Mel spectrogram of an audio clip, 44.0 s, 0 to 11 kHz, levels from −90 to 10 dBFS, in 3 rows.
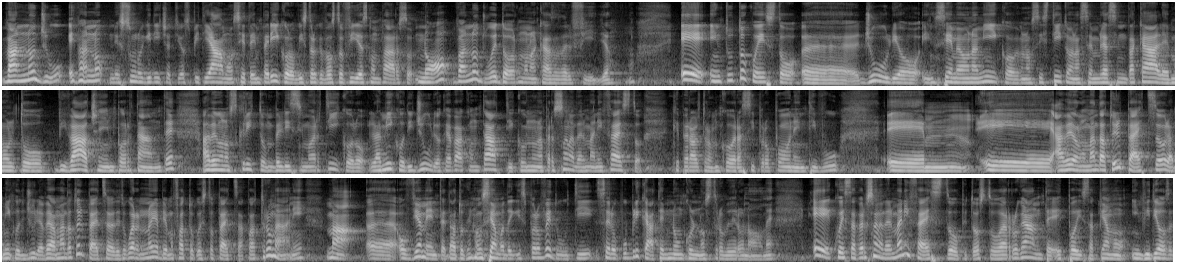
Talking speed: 165 wpm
